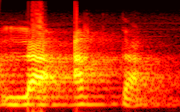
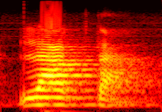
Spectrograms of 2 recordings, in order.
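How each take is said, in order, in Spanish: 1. Los dos sonidos de la a se mantienen separados. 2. Los dos sonidos de la a se unen en una sola sílaba. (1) "no suena la acta" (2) "suena lacta"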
